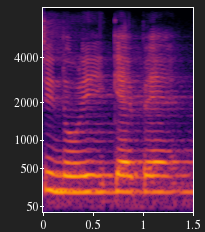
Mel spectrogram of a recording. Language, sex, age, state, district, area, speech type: Goan Konkani, female, 30-45, Goa, Murmgao, rural, spontaneous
